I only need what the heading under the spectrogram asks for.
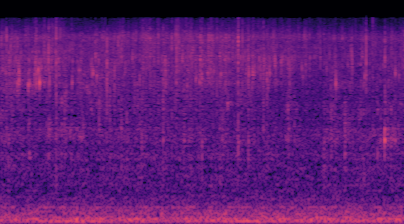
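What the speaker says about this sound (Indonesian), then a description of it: "Dan kalau boleh gorengkan ni, kita jangan selalu baliklah." Fish fillets frying in hot oil for fish and chips produce a steady, dense sizzle with crackling that runs continuously and fairly loud throughout.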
